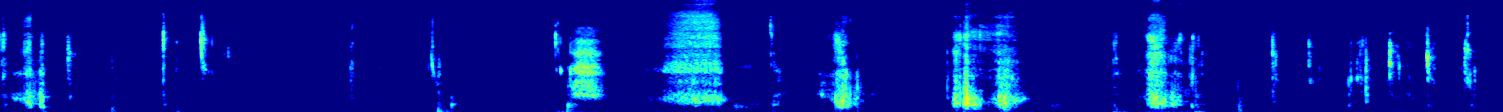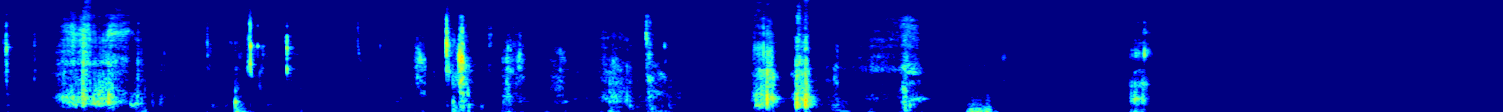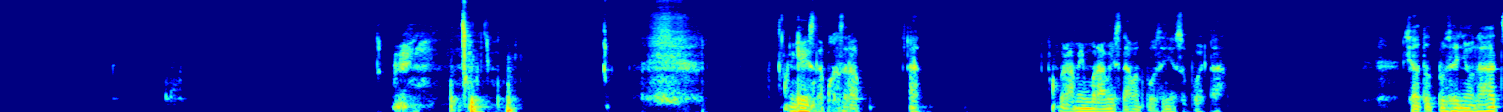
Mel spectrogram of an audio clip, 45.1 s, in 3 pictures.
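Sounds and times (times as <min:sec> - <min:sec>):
chewing with lip smacks: 0:17.1 - 0:21.9.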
